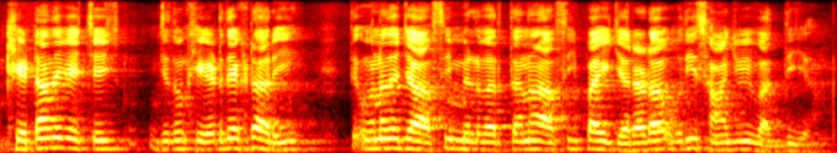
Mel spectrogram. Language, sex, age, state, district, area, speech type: Punjabi, male, 45-60, Punjab, Tarn Taran, rural, spontaneous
